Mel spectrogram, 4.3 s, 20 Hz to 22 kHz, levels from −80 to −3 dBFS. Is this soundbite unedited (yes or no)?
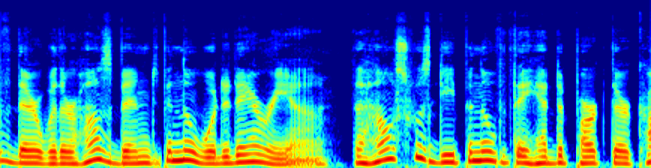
no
